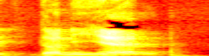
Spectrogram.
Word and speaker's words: دانیل: چون زیر الف نقطه ولی دانیل زیر الف نقطه نیست همینطور یحزقیل زیر الف نقطه نیست بنابراین الف اصلا تلفظ نمیشه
